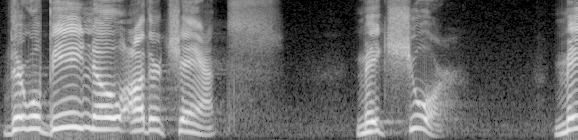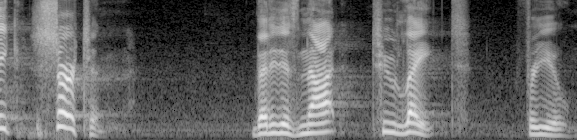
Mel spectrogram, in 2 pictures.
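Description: High-voiced pastor preaching slowly in a reverberant hall. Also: male voice, very animated. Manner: earnest storytelling with slow, emphatic repetition. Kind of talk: sermon.

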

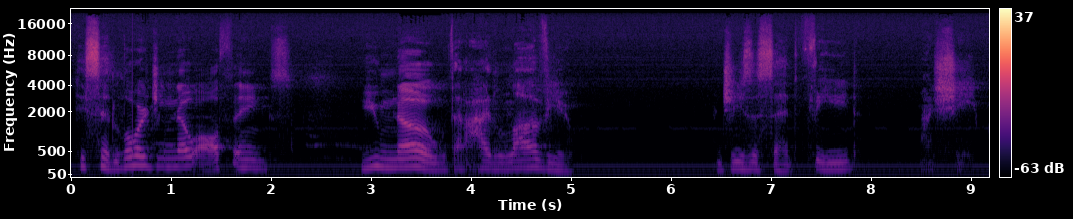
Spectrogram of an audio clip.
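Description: Slow, high-voiced preaching man. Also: a little hiss or hum. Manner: emphatic, call-and-response preaching that drops to a hushed voice for scripture. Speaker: pastor. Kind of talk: sermon.

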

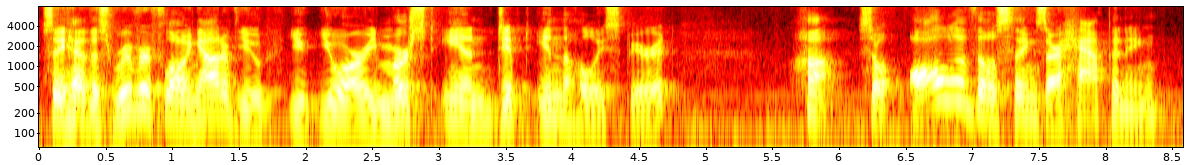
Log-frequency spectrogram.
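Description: A man's voice: fairly high pitch, lively intonation, moderate pace. American man teaching an informal Bible class. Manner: conversational, rhetorical questions, acts out imagined reactions. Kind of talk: informal teaching talk to a church group.

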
